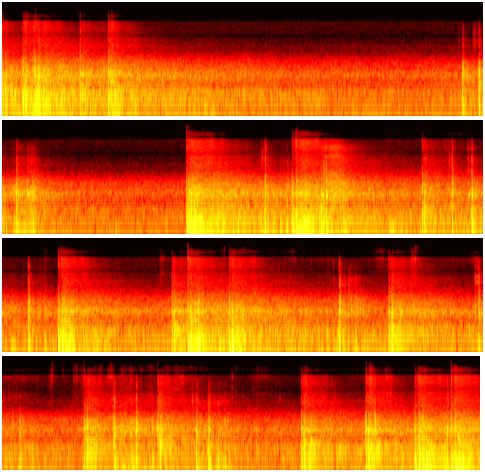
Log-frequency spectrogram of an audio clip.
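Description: Aerial fireworks shells bursting, each sharp bang trailing off in a rolling echo. After a lull of a few seconds the bursts pick up with a loud bang about ten seconds in, then come in quick succession.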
